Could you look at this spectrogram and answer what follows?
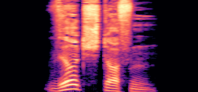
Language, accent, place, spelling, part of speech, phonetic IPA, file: German, Germany, Berlin, Wirkstoffen, noun, [ˈvɪʁkˌʃtɔfn̩], De-Wirkstoffen.ogg
- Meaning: dative plural of Wirkstoff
